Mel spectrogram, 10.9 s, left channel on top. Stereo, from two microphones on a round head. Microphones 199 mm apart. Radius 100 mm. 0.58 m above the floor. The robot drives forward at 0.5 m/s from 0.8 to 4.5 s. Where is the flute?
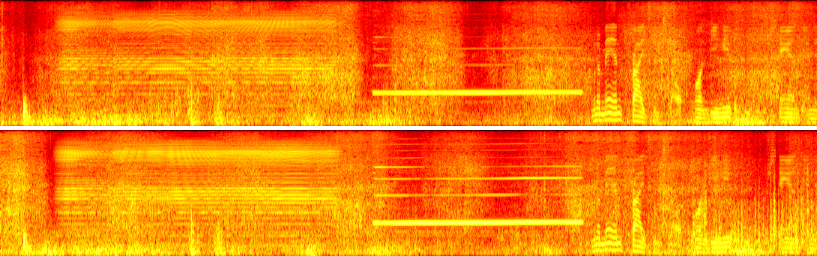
70° right (ahead or behind).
